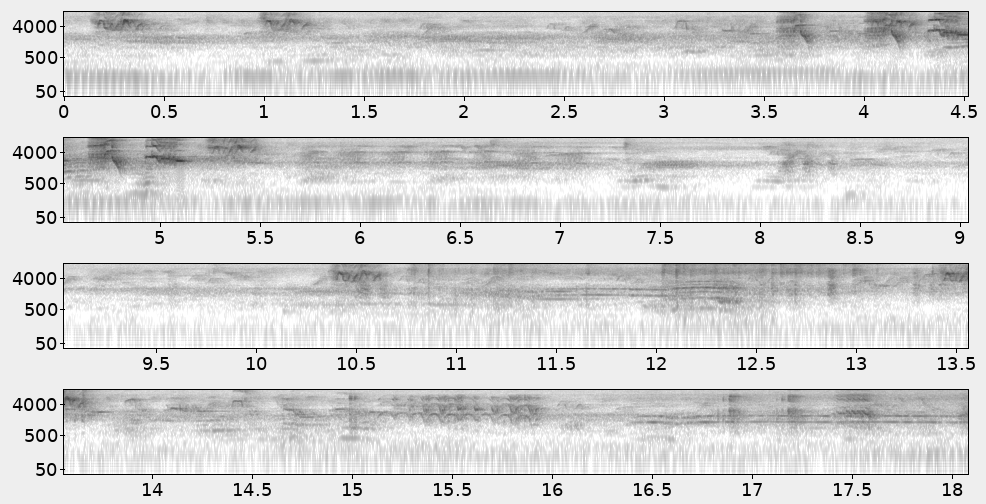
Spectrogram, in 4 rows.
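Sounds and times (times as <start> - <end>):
sparrows chirping: 0.0 - 18.0
wings flapping: 10.6 - 13.2.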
